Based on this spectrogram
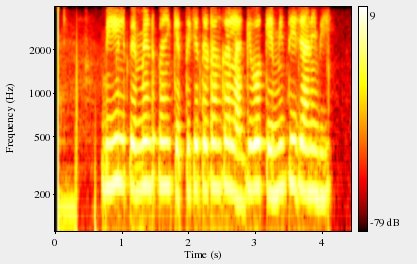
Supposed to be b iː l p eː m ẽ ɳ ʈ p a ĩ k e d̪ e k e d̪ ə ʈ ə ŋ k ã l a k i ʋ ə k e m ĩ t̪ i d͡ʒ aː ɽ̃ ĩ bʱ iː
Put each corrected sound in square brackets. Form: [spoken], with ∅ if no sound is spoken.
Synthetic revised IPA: b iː l p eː m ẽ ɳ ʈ p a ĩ k e [t̪] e k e [t̪] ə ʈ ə ŋ k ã l a [ɡ] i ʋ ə k e m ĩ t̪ i d͡ʒ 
